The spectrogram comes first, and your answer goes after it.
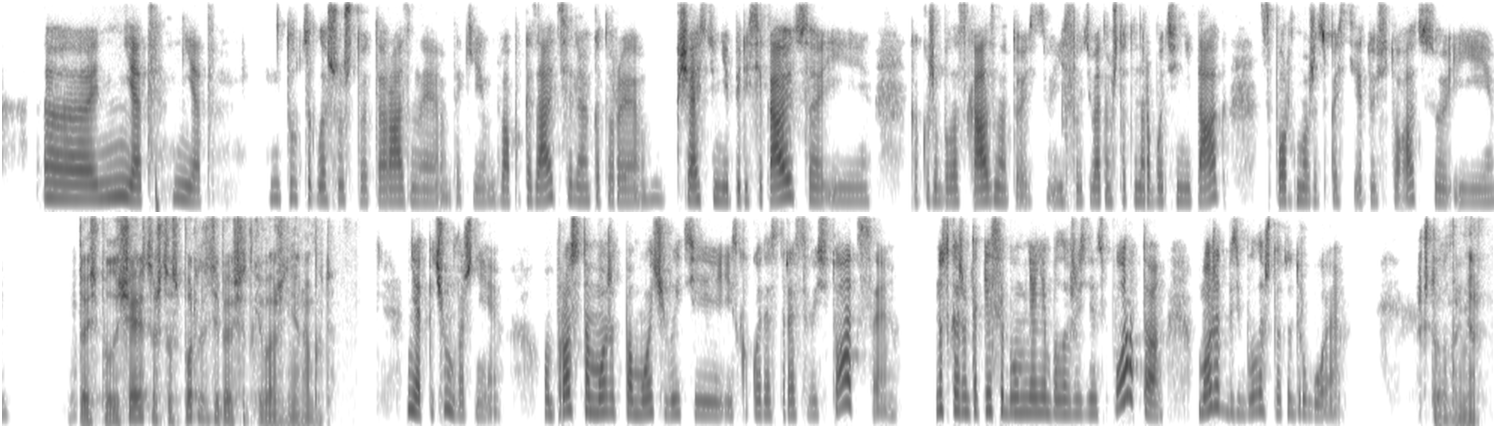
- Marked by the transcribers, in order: tapping
- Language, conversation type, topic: Russian, podcast, Как вы справляетесь со стрессом в повседневной жизни?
